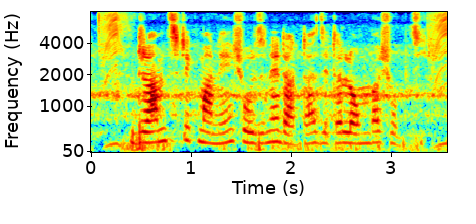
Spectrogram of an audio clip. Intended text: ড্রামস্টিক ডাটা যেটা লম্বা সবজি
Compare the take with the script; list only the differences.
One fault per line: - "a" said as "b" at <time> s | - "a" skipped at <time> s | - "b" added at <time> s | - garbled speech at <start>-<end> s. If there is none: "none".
- "মানে সজনে" added at 1.1 s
